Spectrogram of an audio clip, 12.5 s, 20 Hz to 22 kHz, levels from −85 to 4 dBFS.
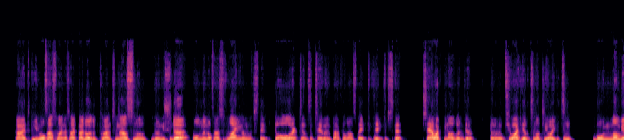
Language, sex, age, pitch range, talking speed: Turkish, male, 20-39, 105-120 Hz, 165 wpm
